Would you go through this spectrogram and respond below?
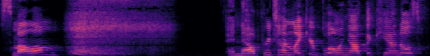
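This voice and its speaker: Bright-voiced woman reading aloud to children. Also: sits high, little pitch movement, unhurried. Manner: encouraging, addresses young viewers directly with questions. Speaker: children's read-aloud host and teacher. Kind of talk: picture-book read-aloud and talk to children.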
